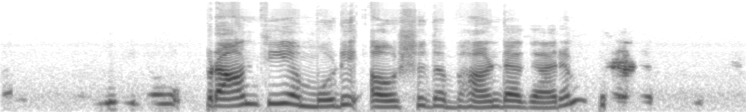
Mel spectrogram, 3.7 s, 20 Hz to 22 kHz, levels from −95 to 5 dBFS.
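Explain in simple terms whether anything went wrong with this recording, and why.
There's speech suppressed in double talk: the voice dips or drops out at 0 to 0.15, 0.31 to 0.9, 2.63 to 2.69 and 2.98 to 3.53 seconds, likely because the echo canceller turned it down while both sides talked. At 3.66 to 3.72 seconds there's the other side's voice leaking through, a faint scrap that likely got past the echo canceller.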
